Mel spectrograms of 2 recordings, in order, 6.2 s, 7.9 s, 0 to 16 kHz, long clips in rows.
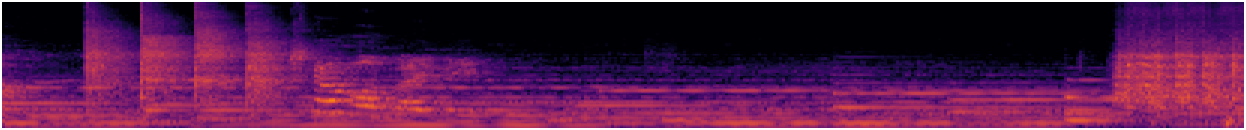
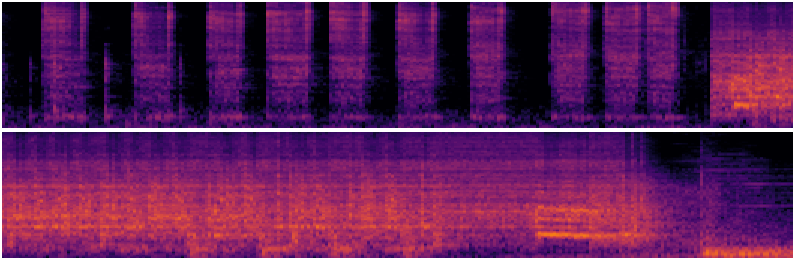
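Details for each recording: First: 1984 Kawasaki GPZ750 Turbo, sat unused for many years: a few cranking chugs catch, then slightly uneven but steady idle; starting and running again. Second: 1984 Kawasaki GPZ750 Turbo, long abandoned: even starter chugs about three a second, then a rush as it nearly fires but won't catch; owner realises fuel pump never primed.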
